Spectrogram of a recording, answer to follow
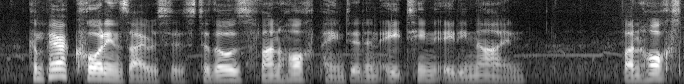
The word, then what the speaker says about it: van Gogh: He is the Dutch painter whose name neither rhymes with show nor with cough, Vincent van Gogh.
